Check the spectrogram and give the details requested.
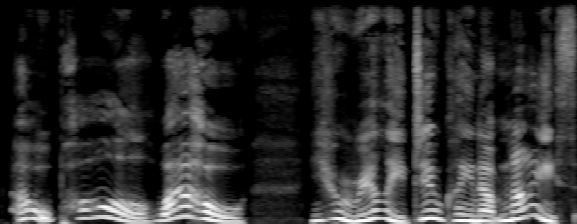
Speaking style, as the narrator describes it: exclaimed Angela

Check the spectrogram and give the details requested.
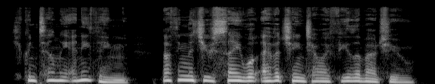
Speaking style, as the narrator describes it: she said

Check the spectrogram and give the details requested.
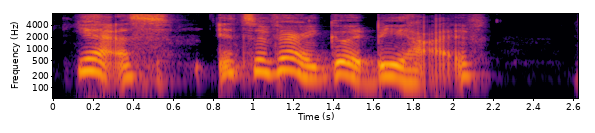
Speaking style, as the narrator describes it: the knight said in a discontented tone

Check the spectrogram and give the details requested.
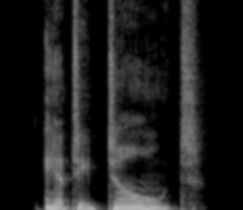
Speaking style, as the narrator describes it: exclaimed Theodora impulsively

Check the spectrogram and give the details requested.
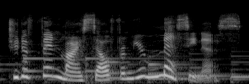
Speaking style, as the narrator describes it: he yelled

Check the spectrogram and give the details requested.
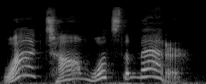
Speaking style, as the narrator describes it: exclaimed Mrs

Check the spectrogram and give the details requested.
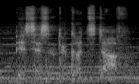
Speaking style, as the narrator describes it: One kid whispered to his buddy

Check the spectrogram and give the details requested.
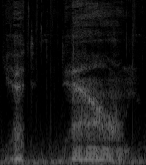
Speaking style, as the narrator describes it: I heard a man whisper

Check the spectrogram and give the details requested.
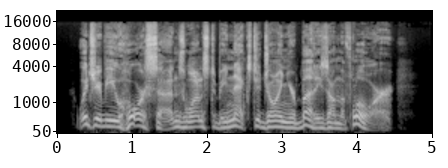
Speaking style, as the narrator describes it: growled

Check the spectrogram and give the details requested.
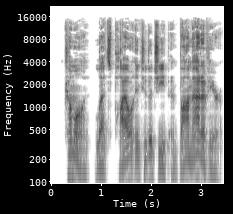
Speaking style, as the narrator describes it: cried

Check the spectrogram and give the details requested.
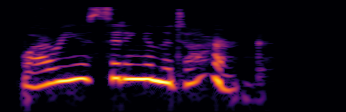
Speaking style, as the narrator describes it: I blurted out

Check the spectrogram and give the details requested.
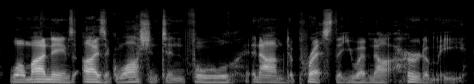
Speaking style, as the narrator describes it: the voice shot back in a southern accent as the funk music continued to play, but at a much lower tone, much more reasonable than before

